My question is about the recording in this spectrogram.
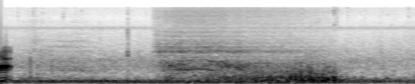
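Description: Rustling handling noise as the camera is jostled and brushes against a shirt, over a low rumble. It swells about halfway through and fades near the end.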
